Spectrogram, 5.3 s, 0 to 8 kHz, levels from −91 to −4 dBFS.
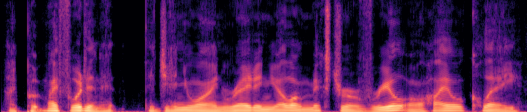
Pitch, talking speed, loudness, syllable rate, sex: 110 Hz, 170 wpm, -17 LUFS, 4.6 syllables/s, male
